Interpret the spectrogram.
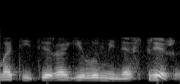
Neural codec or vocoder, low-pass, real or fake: none; 3.6 kHz; real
